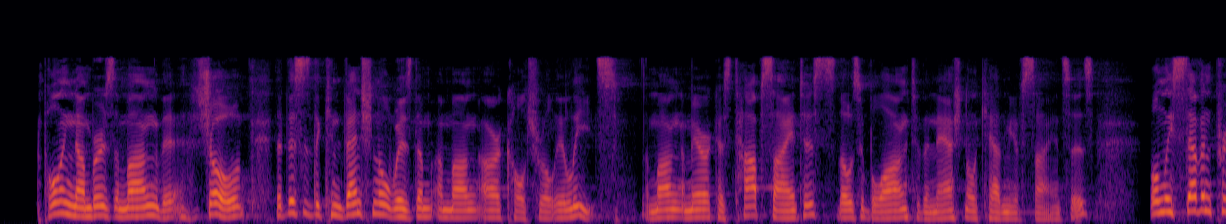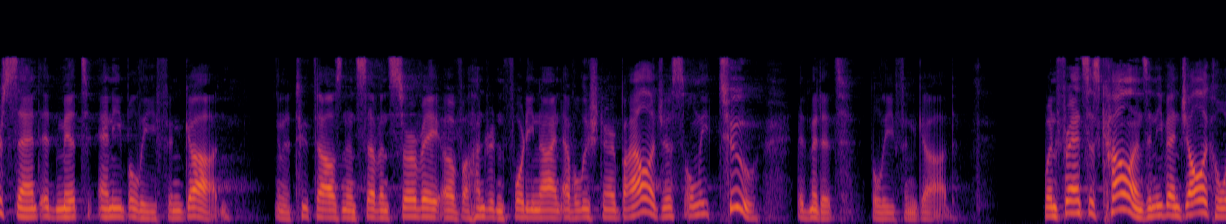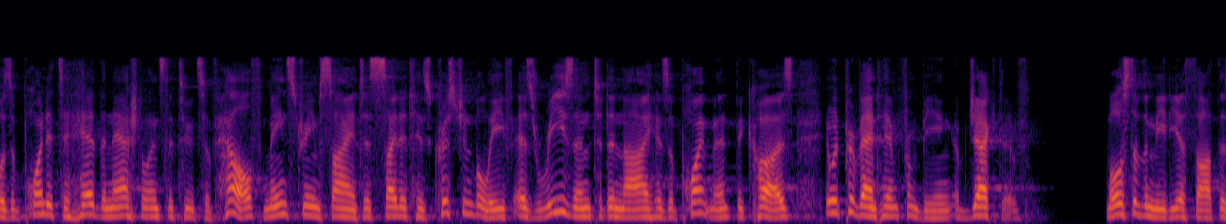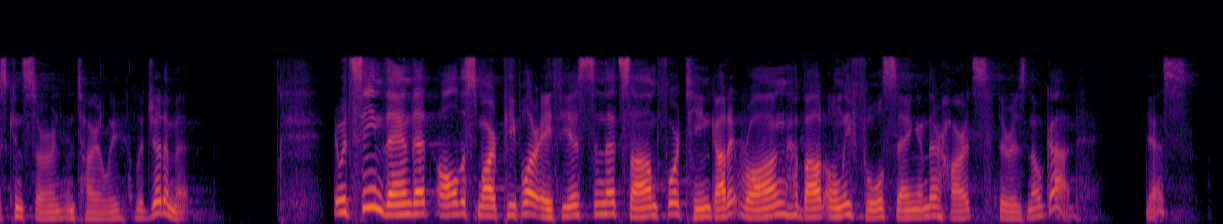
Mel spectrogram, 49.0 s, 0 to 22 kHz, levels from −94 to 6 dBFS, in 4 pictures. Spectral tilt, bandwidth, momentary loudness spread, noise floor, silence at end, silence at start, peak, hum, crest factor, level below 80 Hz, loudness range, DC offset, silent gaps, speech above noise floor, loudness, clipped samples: -6 dB/octave; 7.6 kHz; 11 LU; -61 dBFS; 0.4 s; 0.35 s; -16 dBFS; none; 20 dB; -76 dBFS; 6 LU; under 0.1%; none; 26 dB; -35 LUFS; under 0.1%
